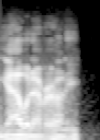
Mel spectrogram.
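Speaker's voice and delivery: low, bored, indifferent, can't-be-bothered brush-off. Acting out an uninterested wife smoking and filing her nails: bored dismissive new wife. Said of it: "smoking a cigarette, filing her fingernails, being like".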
